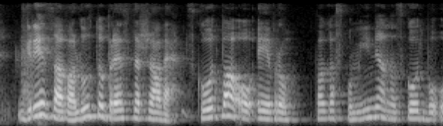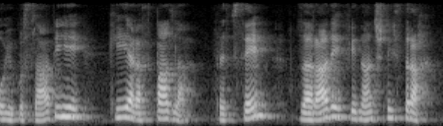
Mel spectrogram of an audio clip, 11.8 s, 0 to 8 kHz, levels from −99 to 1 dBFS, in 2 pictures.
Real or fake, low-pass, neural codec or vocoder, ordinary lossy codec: fake; 7.2 kHz; vocoder, 44.1 kHz, 128 mel bands every 512 samples, BigVGAN v2; none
